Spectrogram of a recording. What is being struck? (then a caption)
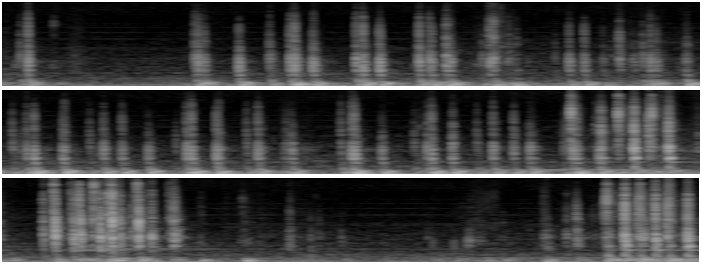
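Mechanical keyboard with plastic keycaps in metal rims. Fingertips, then long nails, type on a plastic and metal typewriter-style mechanical RGB keyboard with round plastic keycaps in chrome rims. The result is a steady run of sharp, bright key clicks over deep thocking bottom-outs, with dense bursts of rapid clatter near the end.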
